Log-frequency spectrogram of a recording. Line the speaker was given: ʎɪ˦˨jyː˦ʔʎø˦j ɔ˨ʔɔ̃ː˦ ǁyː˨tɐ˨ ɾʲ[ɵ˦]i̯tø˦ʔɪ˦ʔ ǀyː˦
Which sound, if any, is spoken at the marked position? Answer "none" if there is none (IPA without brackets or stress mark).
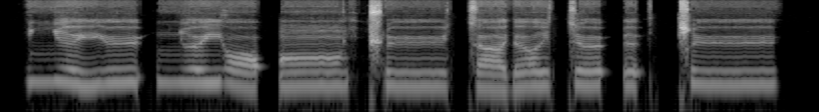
ɔ˦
